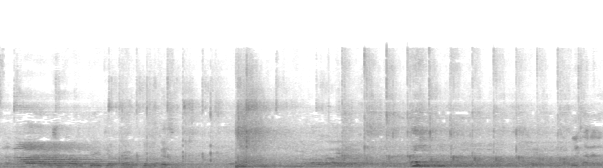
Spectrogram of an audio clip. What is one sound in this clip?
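A table tennis ball clicks back and forth off paddles and the table in a large echoing hall.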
